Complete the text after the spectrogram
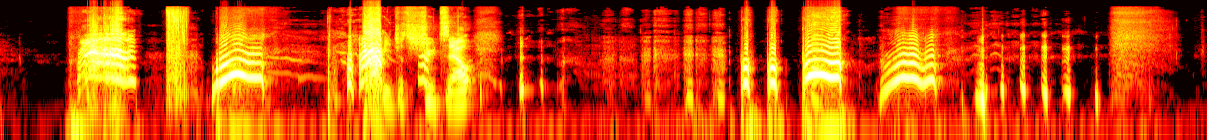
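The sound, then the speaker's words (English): A trumpet is blown in rough, blaring bursts that swoop up and down in pitch, like an elephant's call. Several loud honks are separated by pauses, and people talk between them. “thank you for the trumpet time”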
